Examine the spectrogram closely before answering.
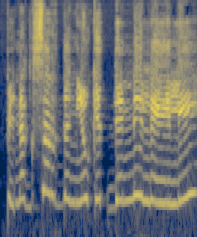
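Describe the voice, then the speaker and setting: A woman's voice: very high voice, moderate pace, a bit bright, no echo. A woman playing a burdened, reproachful young eldest daughter in a radio drama, with a Filipino accent.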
